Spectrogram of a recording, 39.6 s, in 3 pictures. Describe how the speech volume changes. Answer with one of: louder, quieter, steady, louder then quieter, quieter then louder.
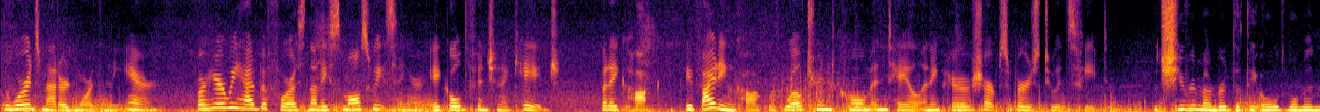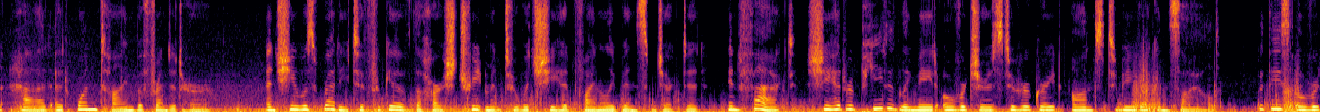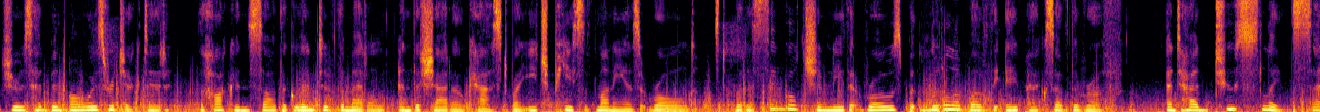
steady.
